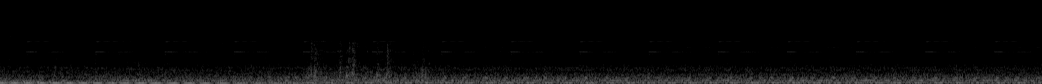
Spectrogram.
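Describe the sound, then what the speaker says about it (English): A train rolls through in the Run 8 train simulator, a steady low rumble with clickety-clack of wagons and a brief burst of louder rattling early on, heard alone. "There's a train that's coming in."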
